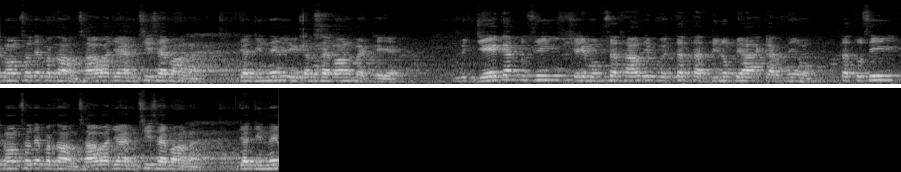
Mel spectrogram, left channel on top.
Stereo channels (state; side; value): drops out; right; at 2.8 s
